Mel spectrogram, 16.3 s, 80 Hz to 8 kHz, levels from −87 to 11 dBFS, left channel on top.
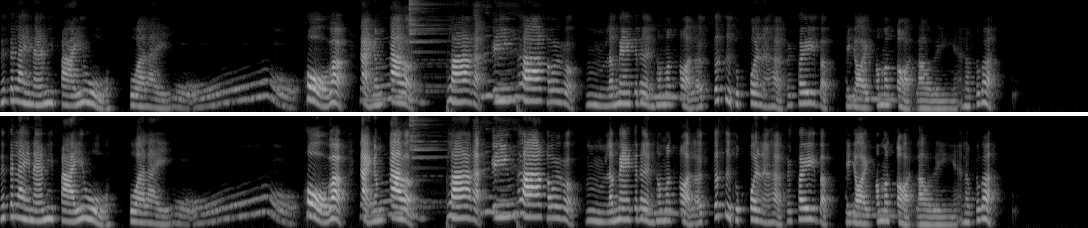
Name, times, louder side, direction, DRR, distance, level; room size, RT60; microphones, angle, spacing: voice 1, 0.0-1.7 2.0-2.6 4.6-5.1 5.4-6.2 6.7-11.0 11.3-12.4 12.7-14.9, right 4 dB, 70° right, 7 dB, 1.2 m, -29 dB
voice 2, 2.6-4.5 5.4-6.4 7.2-7.9 9.6-10.3 12.7-13.5, left 1 dB, 10° right, 0 dB, 2.2 m, -44 dB
Crash cymbal, 6.1-7.9, equal, 25° left, 6.0 m, -49 dB
13.5 x 7.6 x 2.4 m, 0.32 s
head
